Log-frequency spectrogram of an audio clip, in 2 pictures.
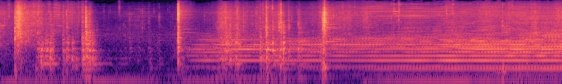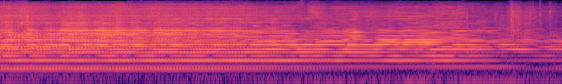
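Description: A heat pump package unit energised with its condenser fan motor wired straight to the contactor: a sharp click about two seconds in, then a steady droning hum from the unit that builds over a few seconds and holds. The fan motor does not come on even with direct power, which the technician takes as a failed motor needing replacement. Footsteps and handling clicks come before the hum.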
